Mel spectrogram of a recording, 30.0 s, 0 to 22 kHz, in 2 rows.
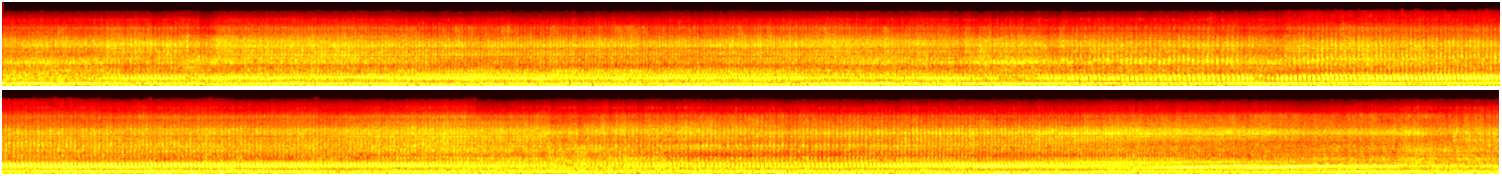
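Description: KTM EXC 450's single-cylinder four-stroke engine running under way, its note rising and falling with the throttle through the bends and climbing again near the end as the bike accelerates.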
